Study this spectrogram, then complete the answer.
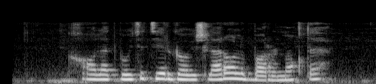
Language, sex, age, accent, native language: Uzbek, female, 25-34, Toshkent viloyati, Uzbek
